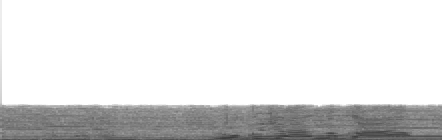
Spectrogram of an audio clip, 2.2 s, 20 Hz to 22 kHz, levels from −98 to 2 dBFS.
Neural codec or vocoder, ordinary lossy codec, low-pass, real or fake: none; none; 5.4 kHz; real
